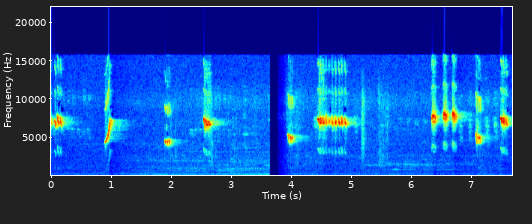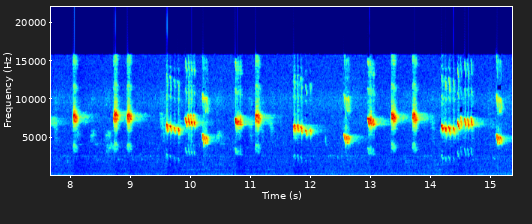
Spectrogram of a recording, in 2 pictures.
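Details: Chirping cricket in the 'sambung cililin' style, used to teach a konin bird: shrill, clipped high chirps with occasional falling slurs, sparse at first, then coming thick and fast after a brief dropout, with steady faint hiss.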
